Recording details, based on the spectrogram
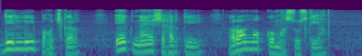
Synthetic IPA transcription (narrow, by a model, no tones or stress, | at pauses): d̪ɪlːipɐ̰ɦʊ̃t͡ʃkəɾ | eːknɐeʃɛɦəɾki | ɾɔːnoːkːomɐ̰ɦsuːskijaː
